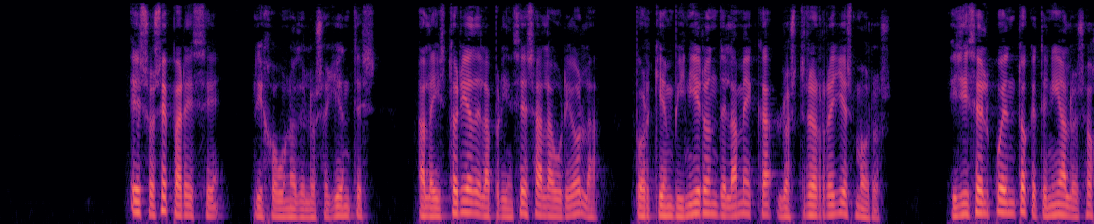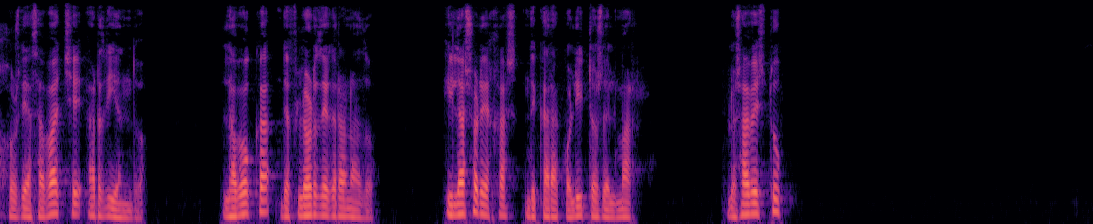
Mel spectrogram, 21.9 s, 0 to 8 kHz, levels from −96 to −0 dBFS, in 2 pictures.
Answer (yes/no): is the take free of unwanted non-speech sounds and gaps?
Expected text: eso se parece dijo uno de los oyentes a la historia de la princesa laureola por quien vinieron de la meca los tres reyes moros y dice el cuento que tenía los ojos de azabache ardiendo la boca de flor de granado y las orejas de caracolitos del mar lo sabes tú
yes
